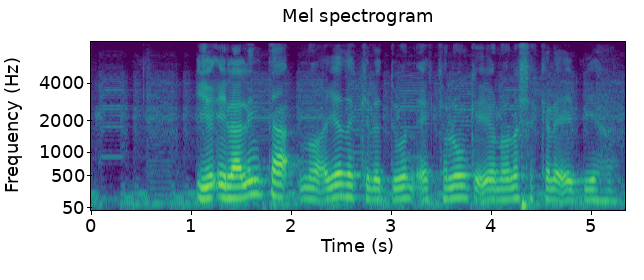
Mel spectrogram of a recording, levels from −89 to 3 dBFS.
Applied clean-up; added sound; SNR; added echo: none; Electric guitar; 19 dB; none.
